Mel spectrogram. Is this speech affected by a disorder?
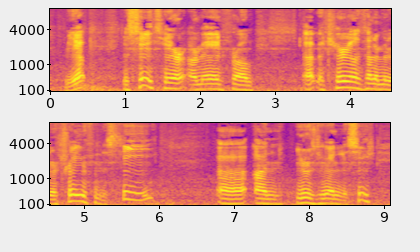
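Yes: mouth cancer surgery.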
